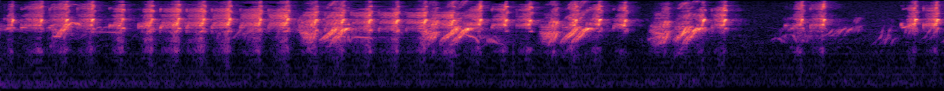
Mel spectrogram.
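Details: Rapid rattling twitters of a barn swallow pouring out almost without pause, with downslurred warbled notes, then a few last short chirps.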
